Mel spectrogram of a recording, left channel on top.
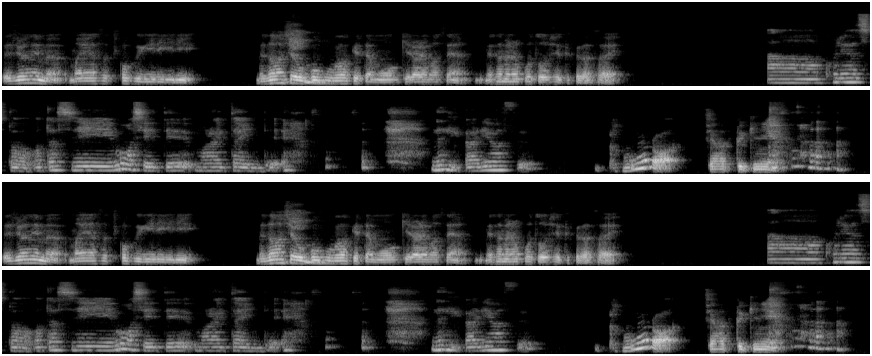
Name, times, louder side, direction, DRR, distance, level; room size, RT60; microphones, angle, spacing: voice 1, 0.0-1.9 2.5-6.1 14.8-15.4 15.7-16.5, equal, 10° right, 0.6 m, -20 dB
voice 2, 2.8-3.2 7.6-11.7 12.3-14.0 16.3-17.1, left 2 dB, 20° left, 2.7 m, -28 dB
9.0 x 4.2 x 3.1 m
head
